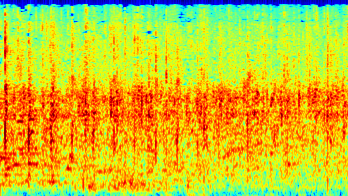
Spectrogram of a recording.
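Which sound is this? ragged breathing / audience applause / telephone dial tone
audience applause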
